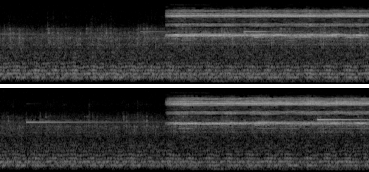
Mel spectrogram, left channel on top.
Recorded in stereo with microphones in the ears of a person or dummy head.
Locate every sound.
1.6 s a bell: 35° left (ahead or behind), 3.5 m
